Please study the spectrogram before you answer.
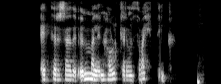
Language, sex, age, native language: Icelandic, female, 40-49, Icelandic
